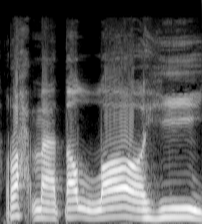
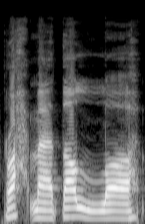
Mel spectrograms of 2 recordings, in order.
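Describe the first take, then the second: First: The word ends with an added i vowel. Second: The word ends on a silent final h. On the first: The speaker calls it wrong. "Jangan dibaca" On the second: The speaker calls it right. "ini kita baca rahmatallah"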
